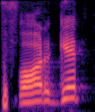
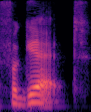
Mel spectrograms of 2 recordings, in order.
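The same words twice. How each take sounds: First: The stress is on the first syllable. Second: The stress is on the second syllable. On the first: The speaker calls it wrong. "फॉर को आप जब stress कर दोगे तो फिर वो word दूसरा साउंड करने लगता है" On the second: The speaker calls it right. "Stress second syllable पे है।"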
